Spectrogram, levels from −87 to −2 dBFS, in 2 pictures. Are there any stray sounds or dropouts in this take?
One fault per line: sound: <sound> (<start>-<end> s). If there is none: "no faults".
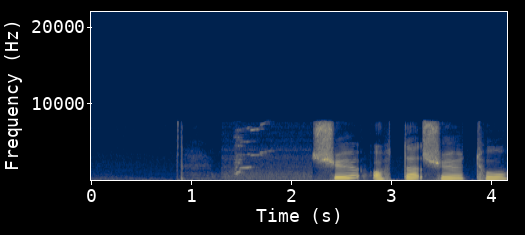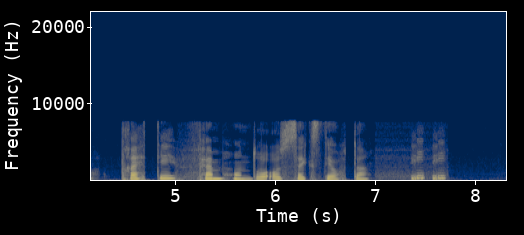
sound: squeak (1.4-1.9 s)
sound: laugh (7.4-7.7 s)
